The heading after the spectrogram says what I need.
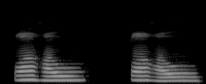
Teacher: طا حروف مستعلیہ میں سے اس لیے ہم نے اس کو موٹا ادا کیا اور غو کے اوپر واولین بن رہا ہے اور وقف ہو رہا ہے۔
